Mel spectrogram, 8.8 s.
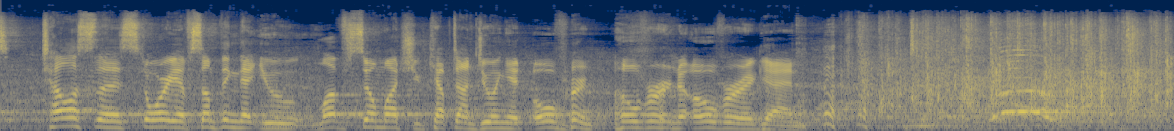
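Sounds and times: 
speech: 0.0 - 7.0
laughter: 5.8 - 7.4
crowd clapping: 6.2 - 8.8
high whoop: 7.4 - 8.2.

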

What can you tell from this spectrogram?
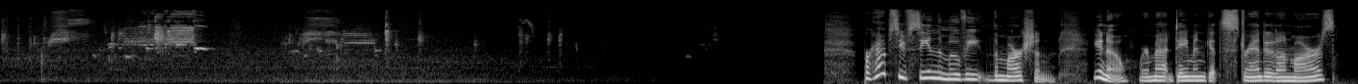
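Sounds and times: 
birds chirping and singing: 0.0 - 2.2, 2.8 - 6.2, 6.8 - 7.3
soft hiss: 0.0 - 6.8, 8.3 - 13.5
speech: 8.6 - 13.4.

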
